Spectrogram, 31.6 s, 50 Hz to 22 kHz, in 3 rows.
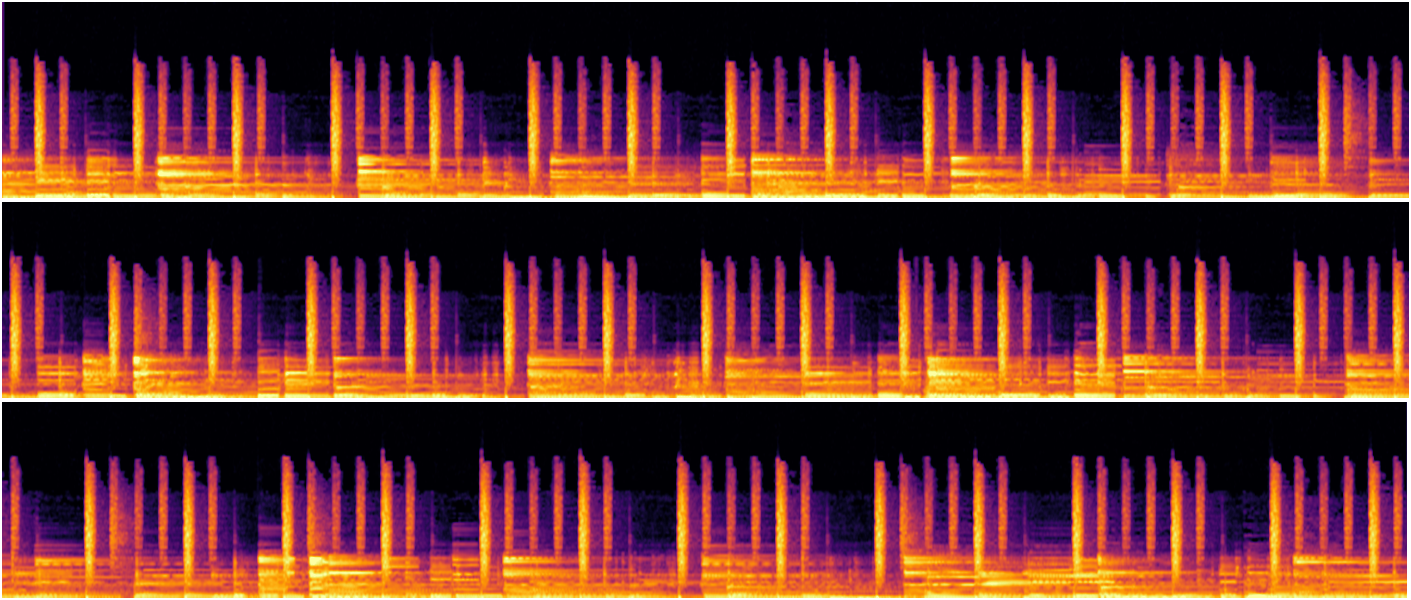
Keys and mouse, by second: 0.9 ctrl+click, 1.8 click, 3.3 ctrl+1, 3.9 click, 5.6 KP_3, 5.8 Return, 7.1 click, 7.4 KP_2, 7.6 =, 7.7 Return, 8.2 click, 8.4 2, 8.5 Return, 9.7 click, 11.4 ctrl+z, 11.7 click, 11.9-15.0 typing, 13.0 click, 14.3 click, 15.1 Return, 16.4 click, 18.8 Delete, 19.4 ctrl+e, 19.5 click, 21.4 ctrl+1, 21.5 click, 21.7 ctrl+shift+x, 21.9 ctrl+1, 21.9 click, 24.2 Delete, 24.5 click, 25.0 Escape, 25.1 click, 25.3 ctrl+shift+x, 25.5 click, 25.8 ctrl+1, 25.8 click, 26.1 ctrl+e, 26.2 click, 26.3 ctrl+1, 26.4 click, 26.6 ctrl+e, 26.6 click, 27.3 ctrl+1, 27.4 click, 27.7 Delete, 28.8 click, 29.0 ctrl+1, 29.5 click, 31.4 click.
